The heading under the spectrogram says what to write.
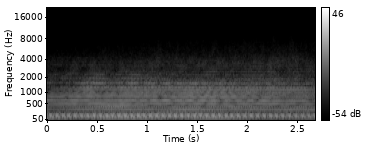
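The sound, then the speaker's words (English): A commuter train passing Alviso Marina County Park, a small marsh in Silicon Valley on the southern San Francisco Bay, California, blares its horn steadily and loud, its sustained harmonic tones held throughout with the low rumble of the passing train beneath, no voices present. “Commuter trains pass right by the Alviso Marina County Park, a small marsh in the heart of Silicon Valley.”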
